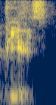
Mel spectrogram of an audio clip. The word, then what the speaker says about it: Piers: And then it's just him and Pierce. Pierce. How do you say his name? Pierce? Or Piers? Piers. Okay, I'm not crazy. It's like Piers.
